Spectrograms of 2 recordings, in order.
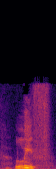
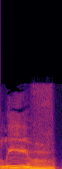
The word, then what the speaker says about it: leave: is that correct no it's not leaf with an unvoiced F I should have said leave with a voiced V sound fisa she just received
